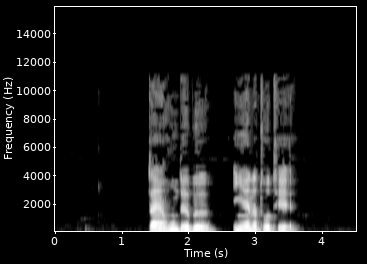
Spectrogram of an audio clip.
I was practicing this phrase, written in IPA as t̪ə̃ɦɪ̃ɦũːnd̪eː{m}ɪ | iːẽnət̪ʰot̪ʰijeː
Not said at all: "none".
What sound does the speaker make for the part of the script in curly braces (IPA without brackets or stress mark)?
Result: b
